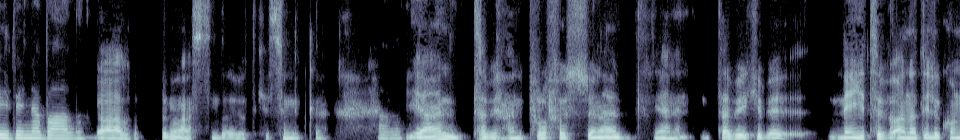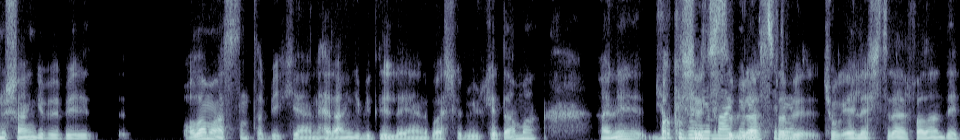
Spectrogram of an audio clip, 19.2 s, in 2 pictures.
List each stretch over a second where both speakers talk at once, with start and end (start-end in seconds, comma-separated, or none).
16.1-17.6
